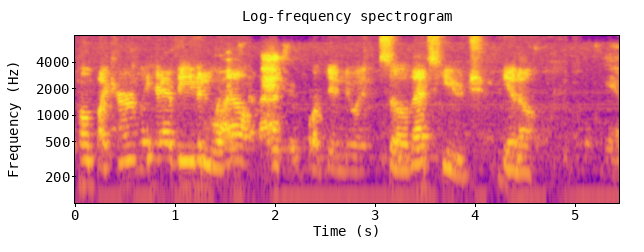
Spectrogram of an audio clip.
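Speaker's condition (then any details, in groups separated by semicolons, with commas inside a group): No condition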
